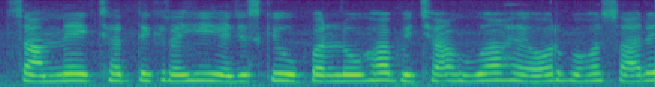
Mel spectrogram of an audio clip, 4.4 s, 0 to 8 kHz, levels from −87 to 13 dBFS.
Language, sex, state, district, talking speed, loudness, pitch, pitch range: Hindi, female, Odisha, Malkangiri, 205 wpm, -14 LUFS, 230 Hz, 225-240 Hz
